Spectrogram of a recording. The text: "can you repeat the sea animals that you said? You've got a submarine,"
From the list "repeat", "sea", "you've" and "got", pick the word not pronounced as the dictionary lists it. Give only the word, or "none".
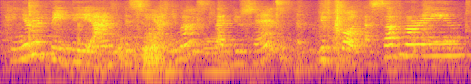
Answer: repeat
